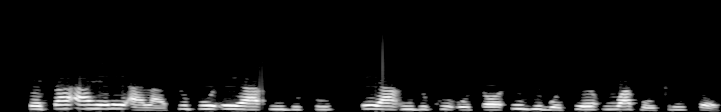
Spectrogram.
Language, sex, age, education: Igbo, female, 30-45, tertiary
